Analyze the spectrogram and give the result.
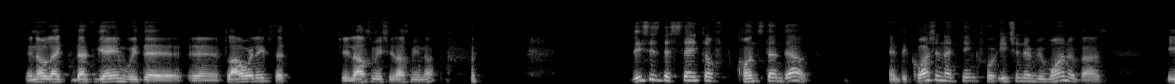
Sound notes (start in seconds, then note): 4.5 laughs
